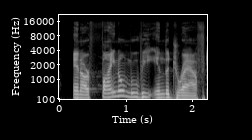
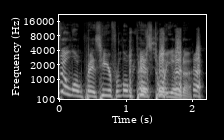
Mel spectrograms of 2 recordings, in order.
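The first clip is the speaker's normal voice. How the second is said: hammed-up car dealer ad voice; used car salesman; 7 semitones higher than usual. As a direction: sell the lot like a TV car ad. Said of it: "is he a used car salesman?".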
